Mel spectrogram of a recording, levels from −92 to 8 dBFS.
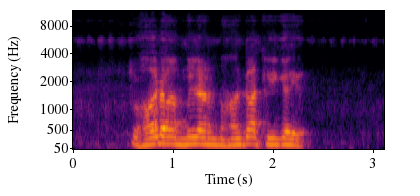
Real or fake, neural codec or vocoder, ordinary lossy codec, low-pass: fake; codec, 32 kHz, 1.9 kbps, SNAC; Opus, 32 kbps; 10.8 kHz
